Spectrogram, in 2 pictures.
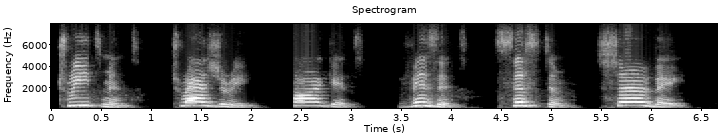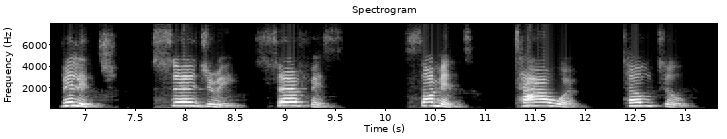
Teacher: the beginning syllable is where the stress is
